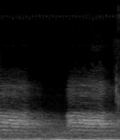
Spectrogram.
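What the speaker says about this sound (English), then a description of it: "What are these birds talking about?" Crows caw loudly and close by in two harsh, overlapping bursts, with no voice heard.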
